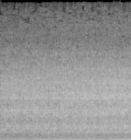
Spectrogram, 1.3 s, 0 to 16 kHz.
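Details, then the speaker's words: 2002 Mitsubishi Lancer OZ Rally after valve cover gasket replacement, cold start with idle slightly high and settling: smooth even idle, low steady hum, no ticks or knocks; normal idle. "So there it is. She's super quiet, runs smooth."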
